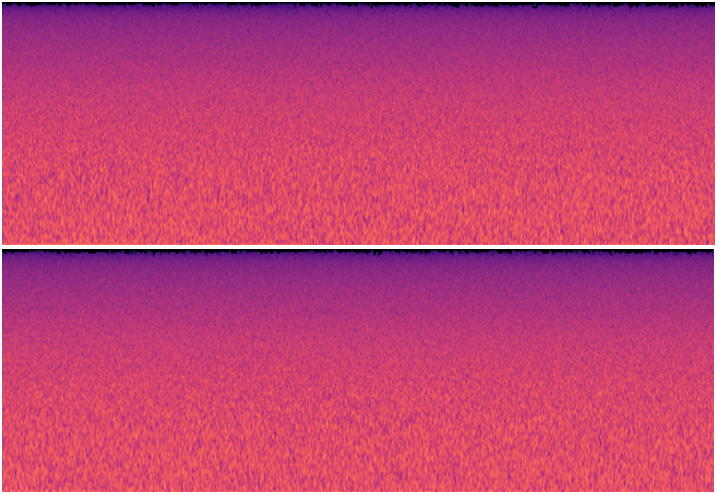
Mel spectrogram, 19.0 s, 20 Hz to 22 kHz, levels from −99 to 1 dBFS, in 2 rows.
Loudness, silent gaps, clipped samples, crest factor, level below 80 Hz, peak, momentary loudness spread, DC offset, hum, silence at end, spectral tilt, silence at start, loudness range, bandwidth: -21 LUFS; none; under 0.1%; 12 dB; -38 dBFS; -12 dBFS; 0 LU; 2%; none; 0 s; -2 dB/octave; 0 s; 0 LU; over 20 kHz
